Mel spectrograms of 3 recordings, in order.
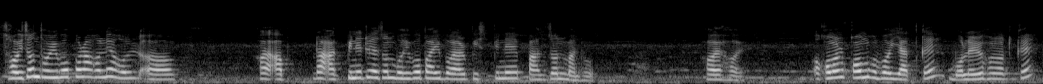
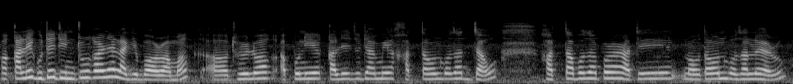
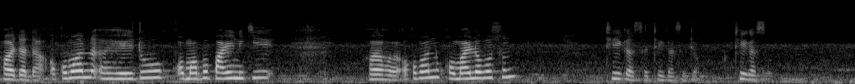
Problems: none marked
